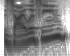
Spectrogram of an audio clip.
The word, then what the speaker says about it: xylazine: And I just, I think I'm on a fentanyl curiosity focus at this point, but xylazine, am I pronouncing that properly? – Oh, yeah, yeah, absolutely.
